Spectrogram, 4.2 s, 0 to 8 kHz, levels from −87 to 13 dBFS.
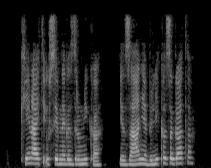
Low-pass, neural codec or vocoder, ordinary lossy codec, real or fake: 7.2 kHz; none; MP3, 64 kbps; real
